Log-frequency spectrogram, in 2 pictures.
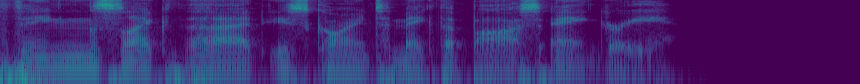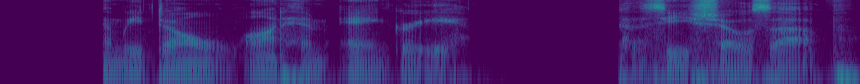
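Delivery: very low, half under-the-breath mumble. Voicing a professor muttering to himself: muttering as Professor Francis. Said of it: "you just hear him mutter".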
